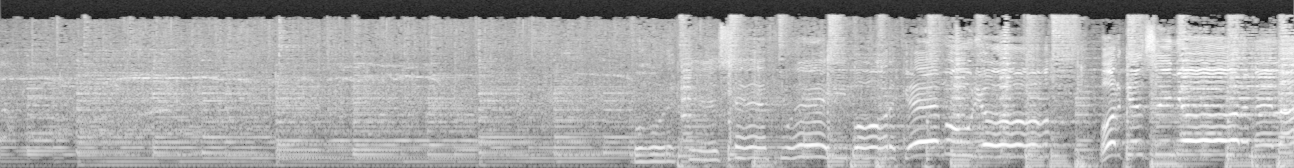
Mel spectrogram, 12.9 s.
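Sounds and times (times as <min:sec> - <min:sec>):
audience applause for the choir: 0:00.0 - 0:07.2
speech: 0:06.3 - 0:12.8.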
